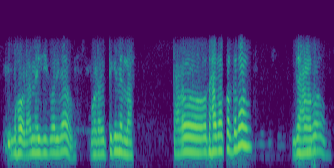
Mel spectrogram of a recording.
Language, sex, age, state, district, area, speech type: Odia, female, 60+, Odisha, Jharsuguda, rural, conversation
